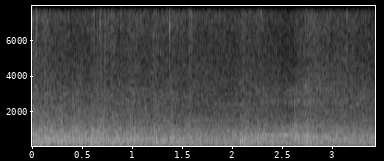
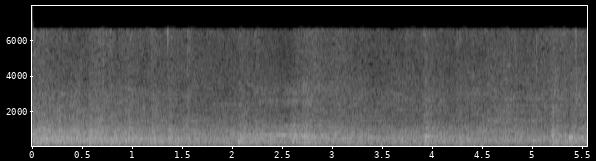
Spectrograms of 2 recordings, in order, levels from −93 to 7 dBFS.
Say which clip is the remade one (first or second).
first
